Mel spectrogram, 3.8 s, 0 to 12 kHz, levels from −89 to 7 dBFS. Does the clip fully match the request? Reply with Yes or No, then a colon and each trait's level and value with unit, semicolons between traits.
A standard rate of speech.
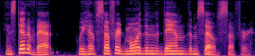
Yes: average, 190 wpm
